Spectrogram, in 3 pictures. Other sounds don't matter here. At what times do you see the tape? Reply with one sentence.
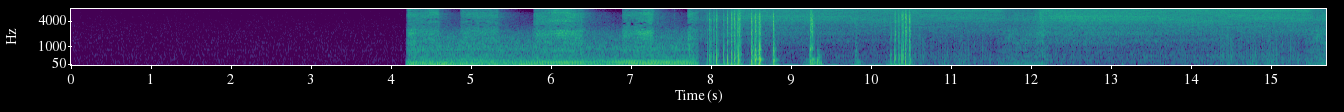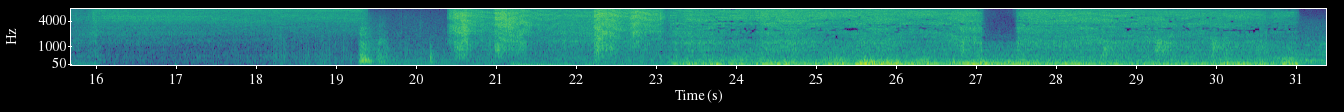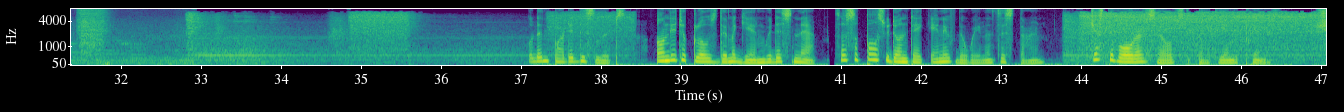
You can hear the tape from 7.9 to 10.5 s.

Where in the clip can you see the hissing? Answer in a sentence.
You can hear the hissing from 4.2 to 38.5 s and from 43.8 to 47.0 s.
